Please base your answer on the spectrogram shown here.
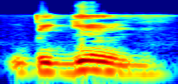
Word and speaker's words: begin: There is a stress on the first syllable. Going on to the second example which says begin.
